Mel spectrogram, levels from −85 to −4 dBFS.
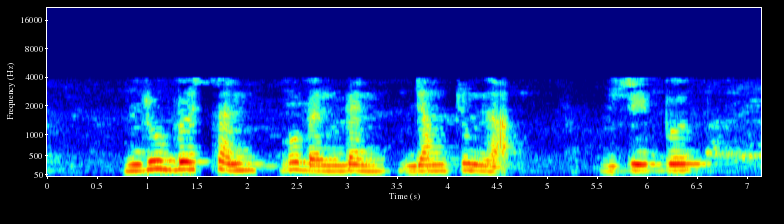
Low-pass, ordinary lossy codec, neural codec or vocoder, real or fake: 7.2 kHz; AAC, 16 kbps; none; real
